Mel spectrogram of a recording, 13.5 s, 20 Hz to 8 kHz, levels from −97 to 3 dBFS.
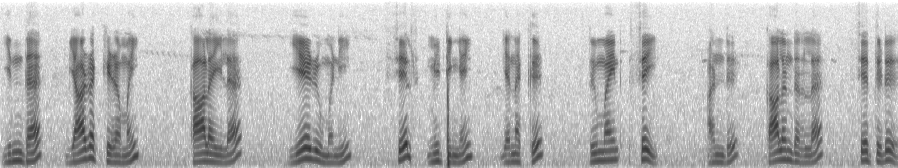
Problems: none marked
